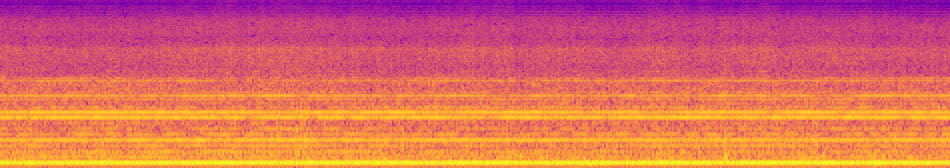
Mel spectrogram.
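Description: Suzuki two-stroke engine running flat out at steady high revs, a continuous buzzing drone with no change in pitch, with wind rushing past.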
